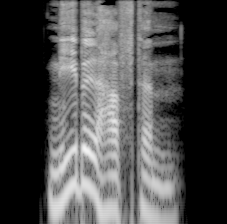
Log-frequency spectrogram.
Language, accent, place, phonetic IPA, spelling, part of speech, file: German, Germany, Berlin, [ˈneːbl̩haftəm], nebelhaftem, adjective, De-nebelhaftem.ogg
- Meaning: strong dative masculine/neuter singular of nebelhaft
